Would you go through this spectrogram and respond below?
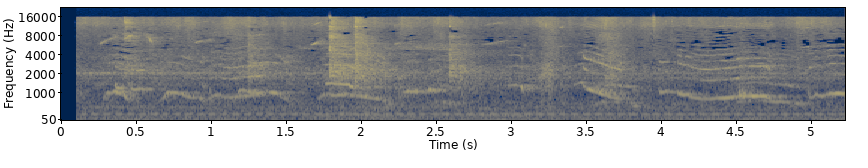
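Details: Male Great Pyrenees puppy, AKC registered, born 9 April 2020 and sired by a male imported from Hungary, in Norco, California. Overlapping high, wavering whines and whimpers slide up and down almost continuously over a steady low electrical hum.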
